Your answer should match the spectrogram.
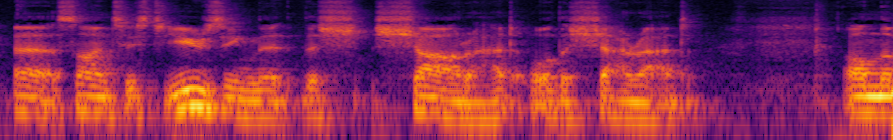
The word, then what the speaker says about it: SHARAD: for Shallow Radar, and so it should be pronounced SHARAD.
